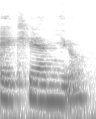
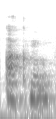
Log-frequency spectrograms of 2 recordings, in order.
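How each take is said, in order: First: "A K M U" said letter by letter; spelled out. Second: "Akmu" as one word, two syllables, ak-moo. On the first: Host shows the wrong band name, "A K M U" as initials. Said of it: "It's not A K M U". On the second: Host corrects their past self, "Akmu" said as one word. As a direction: say "Akmu" as a name, not as initials. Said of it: "It's Akmu". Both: Shown as a demonstration.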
